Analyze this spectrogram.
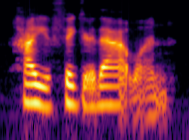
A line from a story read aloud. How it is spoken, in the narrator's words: Castiel sighs, exasperated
